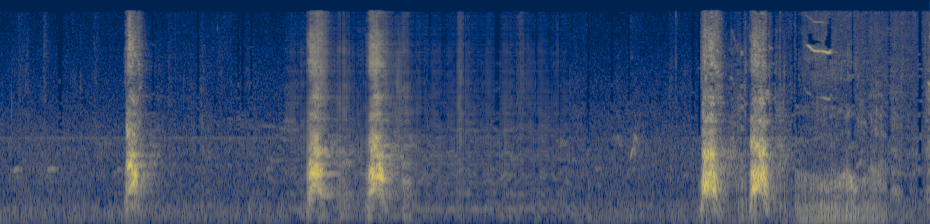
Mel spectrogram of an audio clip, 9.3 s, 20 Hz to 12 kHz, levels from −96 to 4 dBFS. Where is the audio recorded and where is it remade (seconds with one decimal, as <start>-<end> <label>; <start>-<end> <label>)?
0.0-2.9 recorded; 2.9-5.7 remade; 5.7-9.3 recorded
